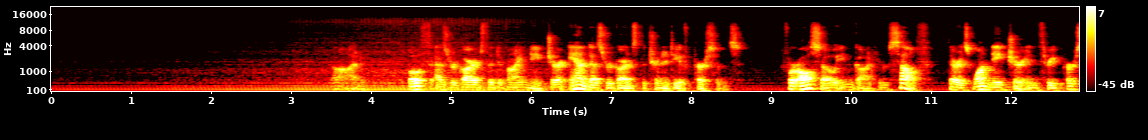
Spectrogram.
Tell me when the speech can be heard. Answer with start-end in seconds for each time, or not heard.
3.5-12.8.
